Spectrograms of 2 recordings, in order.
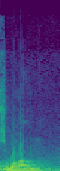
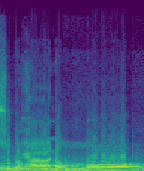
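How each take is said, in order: First: The 'ha' vowel is short and quick. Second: The 'ha' vowel is drawn out long. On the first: The speaker calls it wrong. "আমরা বসে বসে এমনি বলি" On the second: The speaker calls it right. "এক আলিফ টান হবে সুবহা"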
